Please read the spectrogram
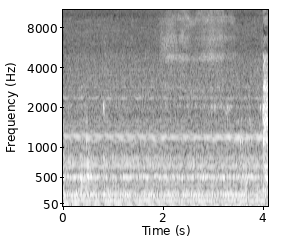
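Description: Faint room tone: a steady low hum with a few constant tones and no distinct events.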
